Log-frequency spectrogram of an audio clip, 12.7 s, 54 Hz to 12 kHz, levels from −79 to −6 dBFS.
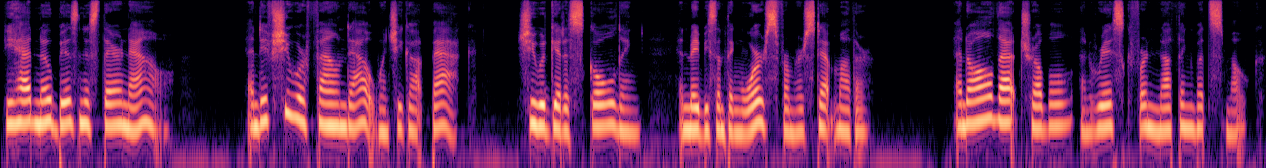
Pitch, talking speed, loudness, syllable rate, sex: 200 Hz, 180 wpm, -19 LUFS, 5.0 syllables/s, female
